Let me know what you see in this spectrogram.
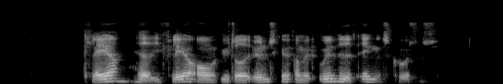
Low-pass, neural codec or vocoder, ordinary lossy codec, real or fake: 7.2 kHz; none; Opus, 64 kbps; real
